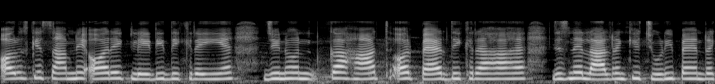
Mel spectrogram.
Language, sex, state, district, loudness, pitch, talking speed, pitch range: Hindi, female, Bihar, Katihar, -15 LUFS, 260 Hz, 210 wpm, 255-270 Hz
